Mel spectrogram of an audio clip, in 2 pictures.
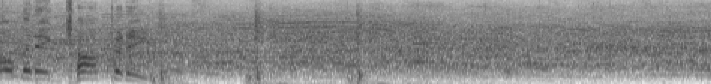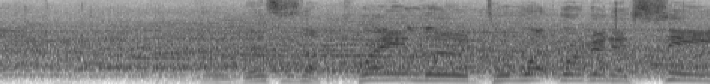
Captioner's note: applause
